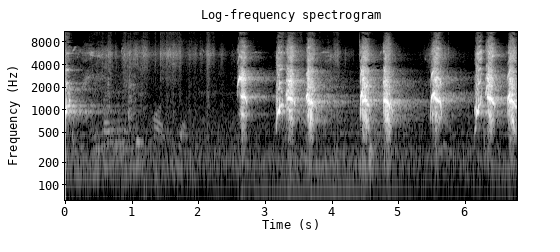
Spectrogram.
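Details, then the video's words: Squirrel dogs at Lightfoot kennels in west Kentucky barking in short bursts, first a single bark, then clustered pairs and triplets of sharp harmonic barks over about four seconds, after a quiet stretch with faint high insect-like hiss. "Squirrel dogs"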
